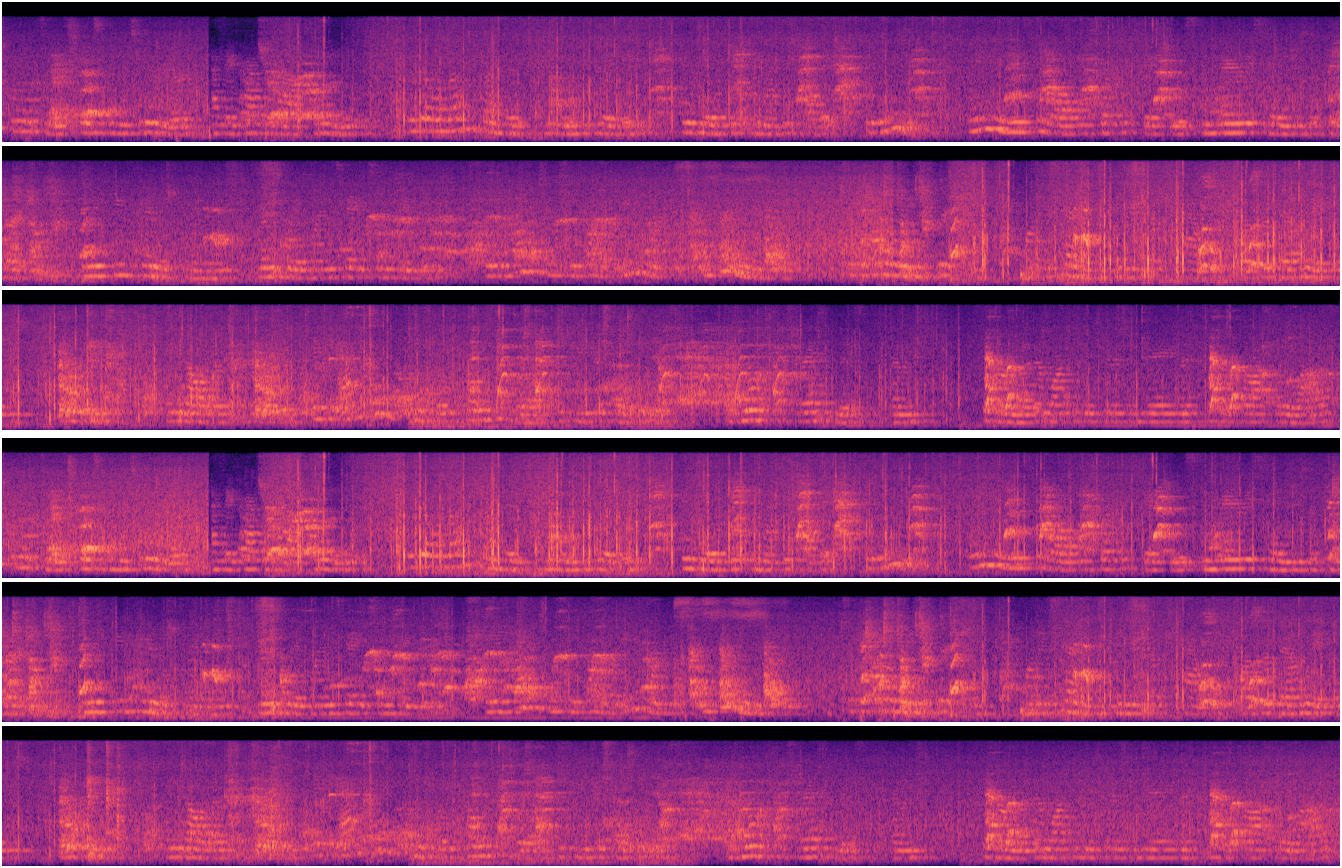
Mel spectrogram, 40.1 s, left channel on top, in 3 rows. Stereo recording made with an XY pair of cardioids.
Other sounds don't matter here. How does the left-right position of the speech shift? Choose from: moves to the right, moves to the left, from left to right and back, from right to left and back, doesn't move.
moves to the left.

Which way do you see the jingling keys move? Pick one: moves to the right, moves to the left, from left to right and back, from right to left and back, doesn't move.
moves to the left.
